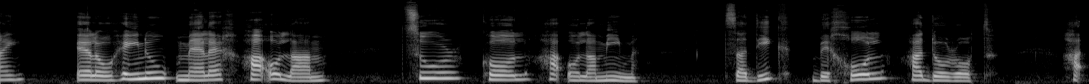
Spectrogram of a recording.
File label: Blessing After Haftarah Short Read; mitkadem hebrew for youth; ramah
